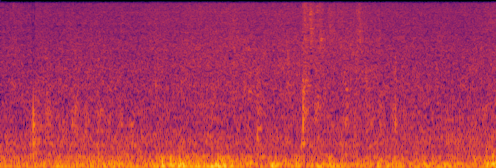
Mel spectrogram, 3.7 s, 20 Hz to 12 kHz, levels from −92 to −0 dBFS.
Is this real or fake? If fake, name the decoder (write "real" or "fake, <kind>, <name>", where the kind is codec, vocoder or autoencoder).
real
